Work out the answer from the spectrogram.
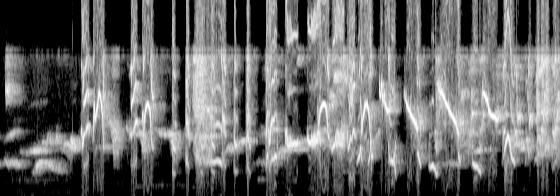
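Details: Oriental magpie-robin in fighting mode, singing to provoke other magpie-robins: soft opening whistles, then a long, loud, rapid outpouring of varied whistled sweeps and scratchy buzzes.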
